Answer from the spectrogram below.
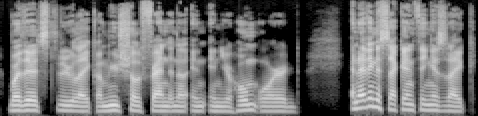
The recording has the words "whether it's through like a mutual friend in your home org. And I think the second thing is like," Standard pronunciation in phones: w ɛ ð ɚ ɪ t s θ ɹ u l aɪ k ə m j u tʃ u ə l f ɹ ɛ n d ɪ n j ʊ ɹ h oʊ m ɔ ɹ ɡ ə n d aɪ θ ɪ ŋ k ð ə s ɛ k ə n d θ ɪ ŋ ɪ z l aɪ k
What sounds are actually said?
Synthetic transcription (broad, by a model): w ɛ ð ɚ ɪ t s θ ɹ u l aɪ k ə m j u tʃ u ə l f ɹ ɛ n d ɪ n j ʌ ɹ h oʊ m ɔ ɹ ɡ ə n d aɪ θ ɪ ŋ k ð ə s ɛ k ə n d θ ɪ ŋ ɪ z l aɪ k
